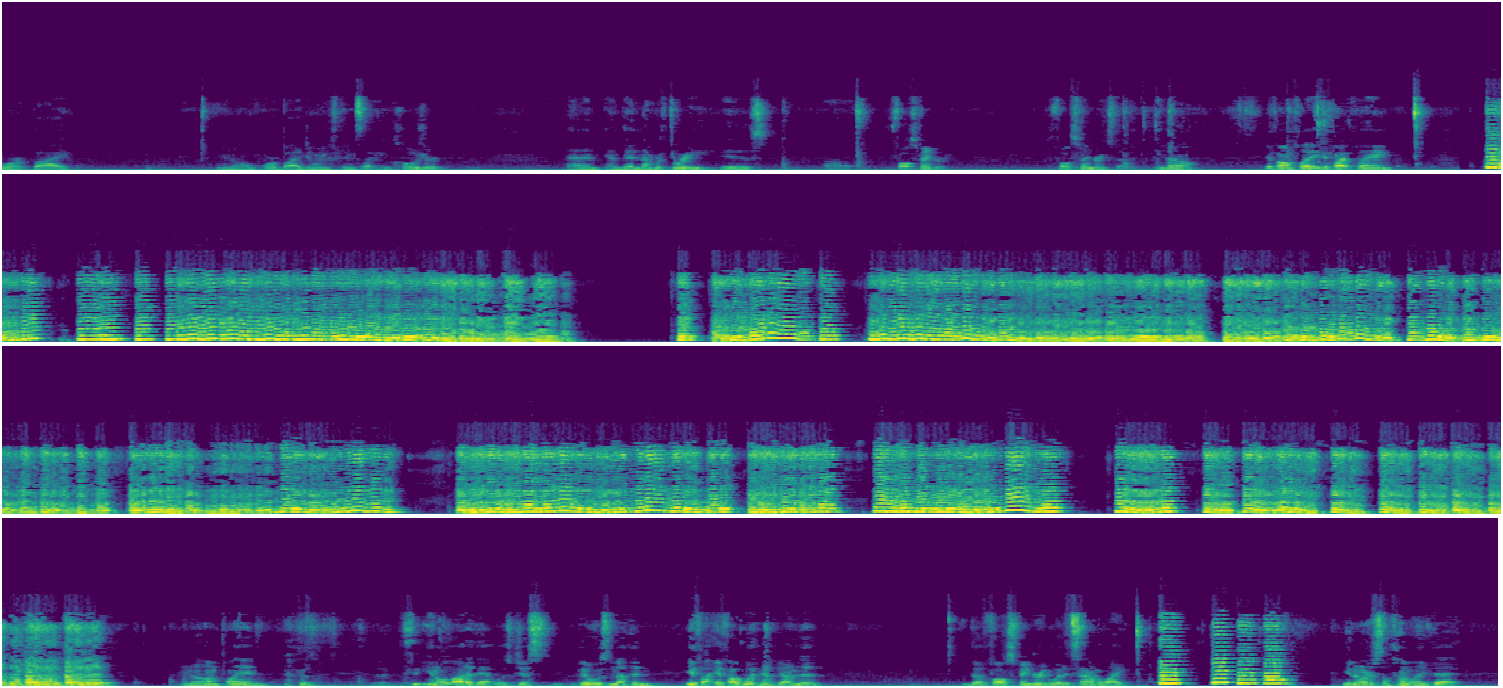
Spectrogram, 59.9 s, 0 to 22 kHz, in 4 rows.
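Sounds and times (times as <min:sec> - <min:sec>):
saxophone playing jazz lines: 0:11.2 - 0:21.0, 0:21.6 - 0:46.6, 0:56.3 - 0:59.8.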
